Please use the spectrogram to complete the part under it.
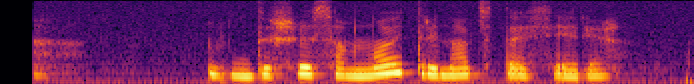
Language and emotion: Russian, neutral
